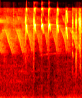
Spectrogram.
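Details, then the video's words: Vigorous brown-throated sunbird used as a lure: descending thin whistles overlapped by a quick string of piercing high chips, about six per second. "PANCINGAN KONIN GACOR BODY BIG SUARA NYES BIKIN KONIN LAIN TAMBAH EMOSI"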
